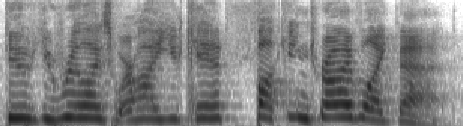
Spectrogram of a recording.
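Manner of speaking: put-on very high, shrill, loud, panicked screaming. Retelling yelling at the driver from the back seat: imitating screaming.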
